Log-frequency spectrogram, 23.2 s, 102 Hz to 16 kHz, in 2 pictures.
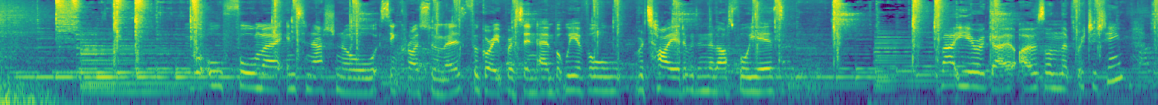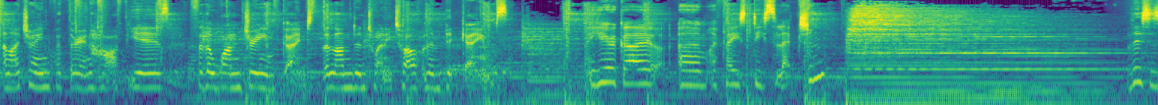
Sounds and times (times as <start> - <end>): Female speech, woman speaking: 1.9 - 7.9, 9.4 - 16.7, 17.4 - 20.0, 22.8 - 23.1.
